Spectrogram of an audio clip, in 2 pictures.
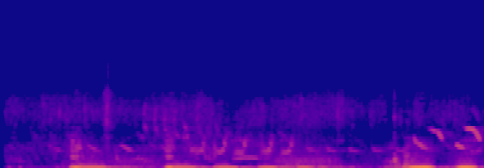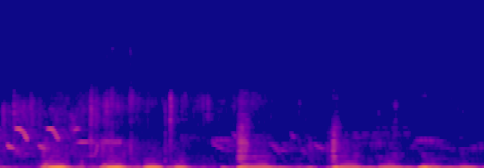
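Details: Several ground hornbills calling in the morning while a breeding herd of elephants comes to investigate: deep, hollow booming notes in rhythmic groups of three to four, two pitches alternating as birds answer one another, faint higher birdsong behind.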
